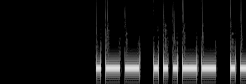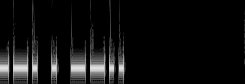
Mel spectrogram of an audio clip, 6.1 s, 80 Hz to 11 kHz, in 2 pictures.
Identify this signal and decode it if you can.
Morse code, heard as a keyed tone, about 20 wpm, 700 Hz. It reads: W3PEZ
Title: USA Call Signs - 5 Characters - 4x Character Spacing - 20wpm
